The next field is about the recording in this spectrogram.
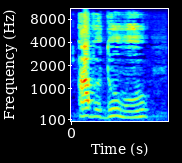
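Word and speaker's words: عَبْدُهُ: اور ایک اور غلطی یہاں پر عبدہ میں عین کو واضح نہیں کیا جاتا. عین کا مخرج بھی ہا کی طرح حلق کا درمیانہ حصہ ہے عبدہ, نہ کہ عبدہ. عبدہ پڑھے تو اس یعنی لفظ پر غور کریں کہ عبدہ عین کے ساتھ ہے, اور لوگ جو پڑھتے ہیں وہ الف کے ساتھ پڑھتے ہیں یا حمزہ کے ساتھ پڑھتے ہیں عبدہ, جو کہ غلط ہے.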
